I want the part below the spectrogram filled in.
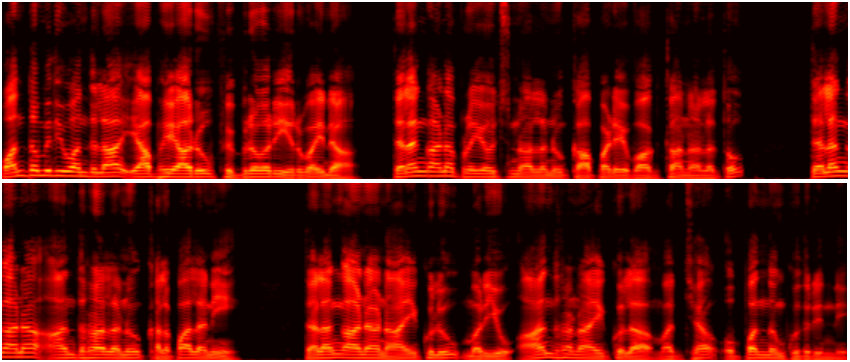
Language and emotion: Telugu, neutral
